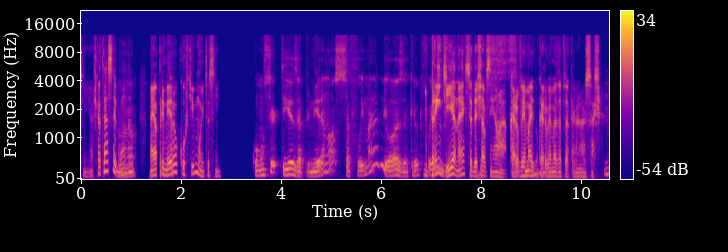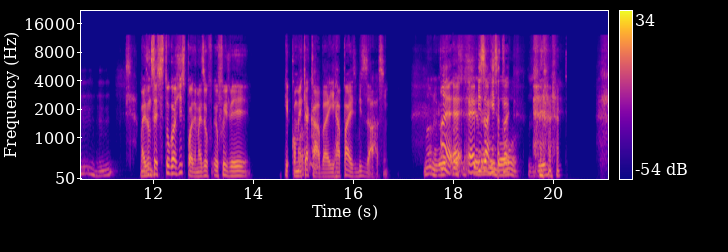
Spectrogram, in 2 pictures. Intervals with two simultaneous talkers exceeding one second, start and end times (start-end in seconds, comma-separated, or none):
8.1-9.4, 17.8-19.2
